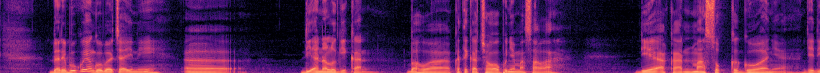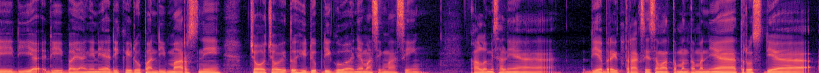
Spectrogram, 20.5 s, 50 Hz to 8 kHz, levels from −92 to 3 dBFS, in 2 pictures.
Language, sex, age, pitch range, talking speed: Indonesian, male, 20-39, 95-115 Hz, 120 wpm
